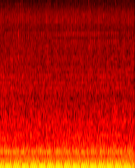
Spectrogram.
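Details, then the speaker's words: Willys Jeep with carburettor rebuilt from original parts, cold, choke being balanced: quick, regular low thumping, even with no stumbles; old four-cylinder holding a healthy fast idle on partial choke. "that's good fast idle let's knock it down just a touch too much choke there you go that's it you got to balance the choke it's not easy"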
